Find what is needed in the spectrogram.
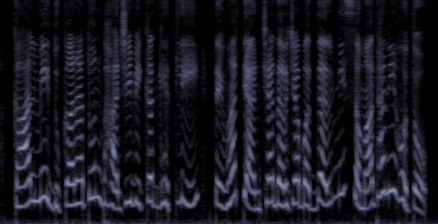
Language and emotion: Marathi, happy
